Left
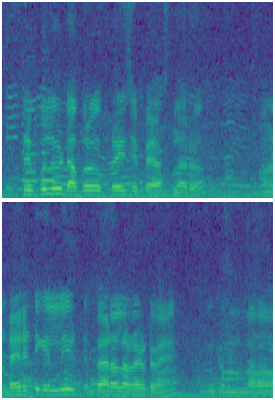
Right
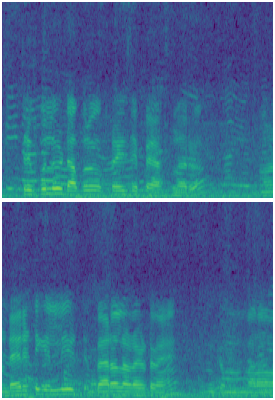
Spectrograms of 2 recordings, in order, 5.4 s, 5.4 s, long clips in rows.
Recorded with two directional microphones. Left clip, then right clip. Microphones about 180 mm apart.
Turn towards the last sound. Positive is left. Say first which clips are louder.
# right 1 dB
turn(degrees=20)  # may be behind; listen again after turning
